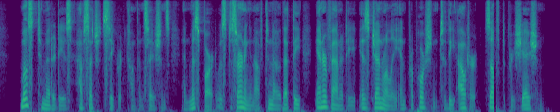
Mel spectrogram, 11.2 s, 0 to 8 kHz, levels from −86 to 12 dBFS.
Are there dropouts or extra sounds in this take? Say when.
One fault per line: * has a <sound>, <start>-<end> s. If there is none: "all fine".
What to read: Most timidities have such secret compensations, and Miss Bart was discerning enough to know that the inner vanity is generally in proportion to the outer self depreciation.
* has a dropout, 9.9-9.9 s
